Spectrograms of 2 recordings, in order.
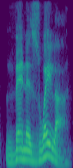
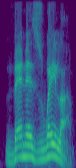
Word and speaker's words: Venezuela: En inglés, Venezuela se pronuncia Venezuela. Venezuela. La V es una V en inglés, es labio dental.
